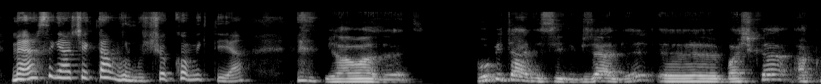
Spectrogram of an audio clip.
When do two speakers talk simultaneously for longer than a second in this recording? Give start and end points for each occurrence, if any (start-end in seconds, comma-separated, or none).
none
